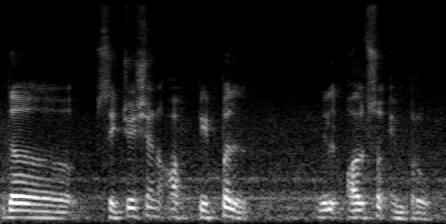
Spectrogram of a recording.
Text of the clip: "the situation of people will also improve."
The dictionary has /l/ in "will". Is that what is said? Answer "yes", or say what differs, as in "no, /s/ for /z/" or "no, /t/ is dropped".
yes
